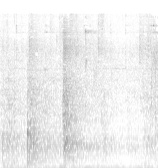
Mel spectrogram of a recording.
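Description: A dog's paws and claws knocking twice on a concrete floor, about half a second apart, each knock soft and quickly fading.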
